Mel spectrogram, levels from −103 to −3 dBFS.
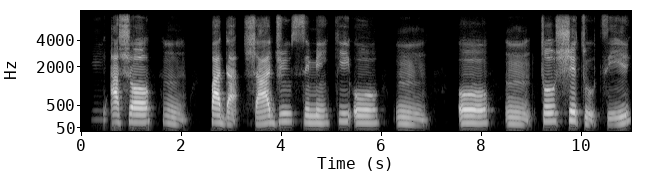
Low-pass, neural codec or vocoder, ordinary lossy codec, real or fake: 7.2 kHz; none; none; real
